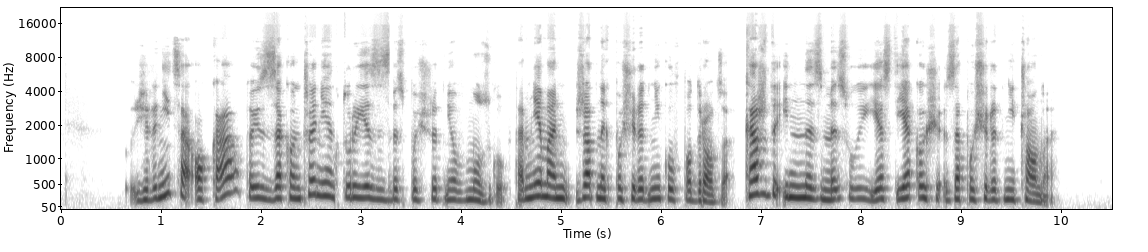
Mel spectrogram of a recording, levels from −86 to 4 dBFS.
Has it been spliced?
yes; 4 cuts; at 2.7 s, 3.3 s, 4.5 s, 6.7 s

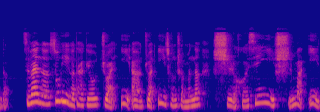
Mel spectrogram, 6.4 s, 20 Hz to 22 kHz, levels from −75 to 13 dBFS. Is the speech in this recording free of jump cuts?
yes; 0 cuts

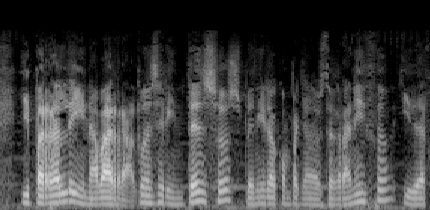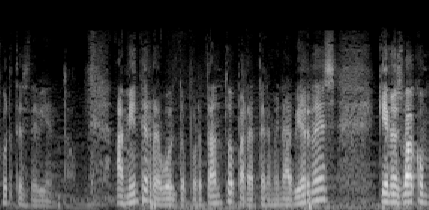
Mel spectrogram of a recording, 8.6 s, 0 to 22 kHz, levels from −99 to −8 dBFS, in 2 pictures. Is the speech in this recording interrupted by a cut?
yes; 3 cuts; at 1.4 s, 4.2 s, 7.2 s

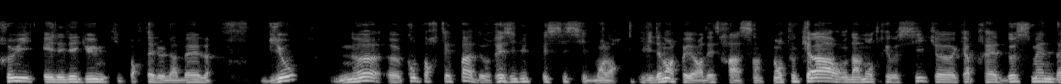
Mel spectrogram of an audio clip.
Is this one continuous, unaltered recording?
yes; 0 cuts

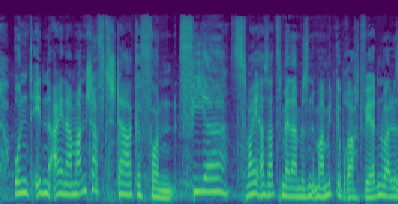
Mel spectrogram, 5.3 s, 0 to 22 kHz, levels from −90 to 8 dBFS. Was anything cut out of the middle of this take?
yes; 1 cut; at 3.1 s

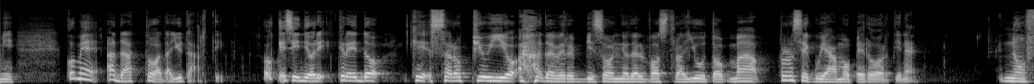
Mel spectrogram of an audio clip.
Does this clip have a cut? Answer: no; 0 cuts

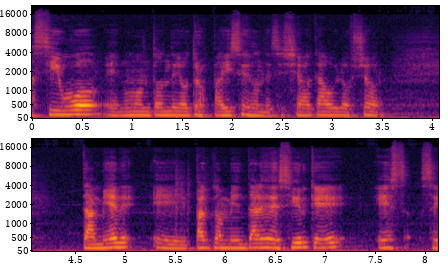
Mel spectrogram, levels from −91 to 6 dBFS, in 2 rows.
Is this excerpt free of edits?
yes; 0 cuts

